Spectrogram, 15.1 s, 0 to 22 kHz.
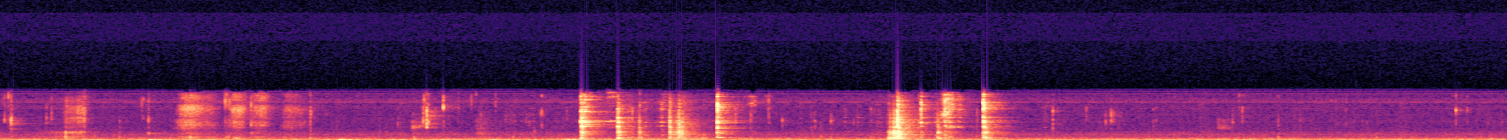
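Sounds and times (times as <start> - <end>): tableware clinking: 5.8 - 7.4.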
